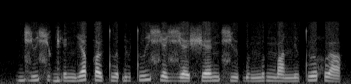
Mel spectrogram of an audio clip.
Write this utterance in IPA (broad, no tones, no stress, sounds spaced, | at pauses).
d͡ʑ ɨ ɕ ʊ ɡ j e ŋ i qʷ i tʷ ɛ ɓ ɨ tʷ i ɕ ɛ ʑ ɛ ʃ ɛ ŋ ɕ ɨ ɓ ʊ ŋ ʊ ŋ͡m ɑ n i tʷ ɨ χʷ ɑ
